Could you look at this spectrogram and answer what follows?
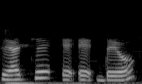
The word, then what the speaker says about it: Shido: Pues mira, se escribe Shido, que es Sheedo, el nombre es un poco complicado para españoles, pero bueno, es que tenemos también presencia internacional.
